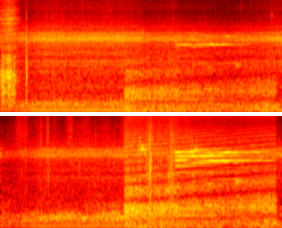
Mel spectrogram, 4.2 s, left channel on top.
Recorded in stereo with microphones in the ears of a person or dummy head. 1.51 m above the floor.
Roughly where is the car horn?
Right.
